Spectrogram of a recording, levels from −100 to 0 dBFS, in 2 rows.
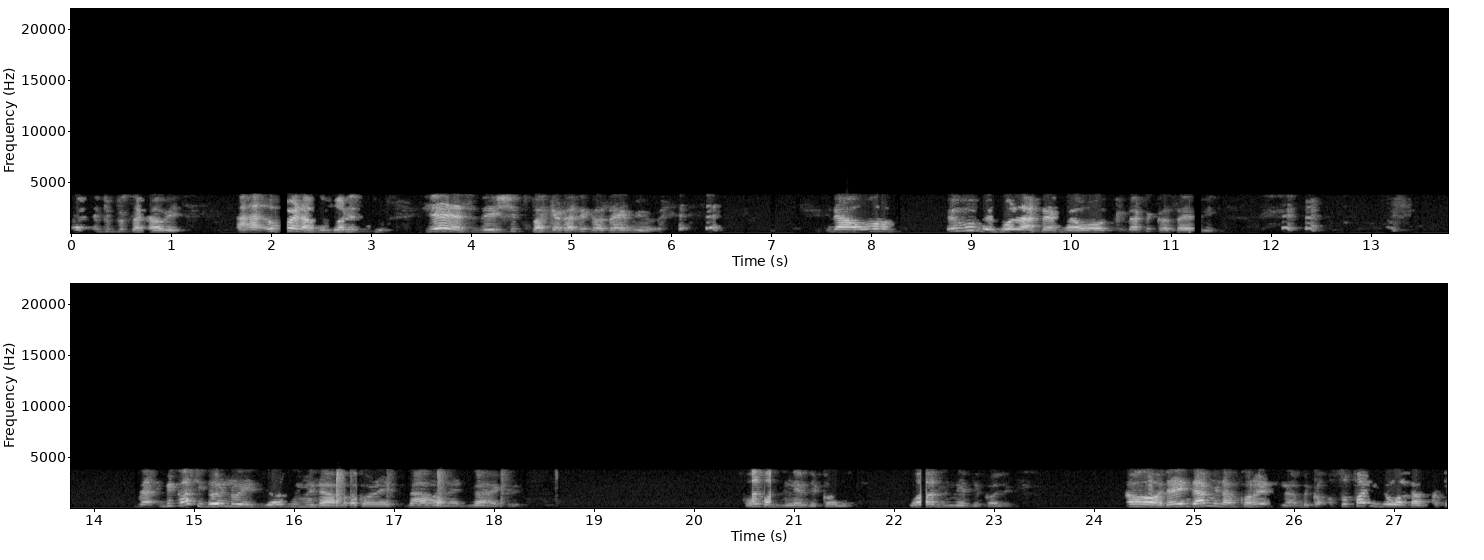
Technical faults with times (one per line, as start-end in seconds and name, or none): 2.04-2.16 packet loss with pitch repetition
11.18-11.30 packet loss with pitch repetition
16.50-16.62 chunks out of order
20.58-20.76 chunks out of order
22.14-22.32 chunks out of order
